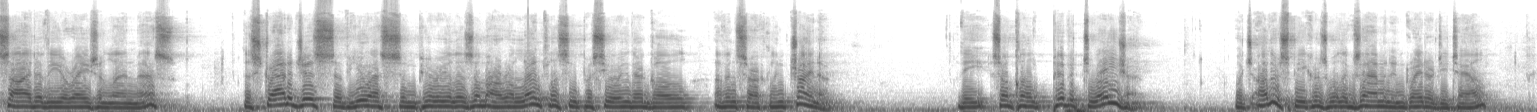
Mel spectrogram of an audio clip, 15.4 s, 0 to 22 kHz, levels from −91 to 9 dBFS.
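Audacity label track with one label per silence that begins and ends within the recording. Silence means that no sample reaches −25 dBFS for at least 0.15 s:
1.710000	2.460000	silence
6.900000	7.160000	silence
8.330000	9.600000	silence
11.420000	12.370000	silence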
